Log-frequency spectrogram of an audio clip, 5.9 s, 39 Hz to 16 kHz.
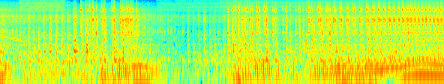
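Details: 2008 Citroën Nemo diesel van catches and runs lumpy with irregular knocking, about four beats a second, surging before settling; glow plug light on; shaking blamed on excess fluid in the combustion chamber, expected normal once dry.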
